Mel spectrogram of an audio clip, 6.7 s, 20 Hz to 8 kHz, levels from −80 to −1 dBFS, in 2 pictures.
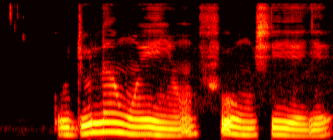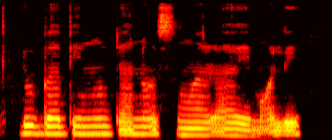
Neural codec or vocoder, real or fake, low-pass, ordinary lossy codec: none; real; 7.2 kHz; none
